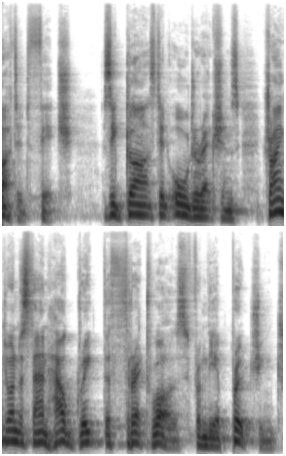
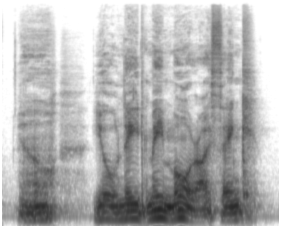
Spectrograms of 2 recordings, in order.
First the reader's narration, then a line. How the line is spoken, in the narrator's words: growled Fitch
